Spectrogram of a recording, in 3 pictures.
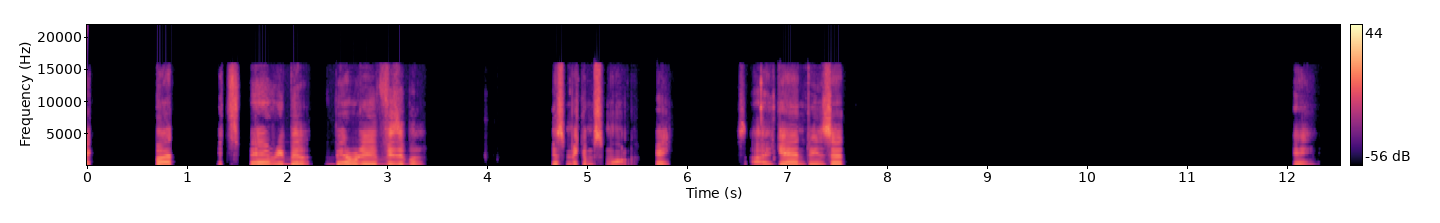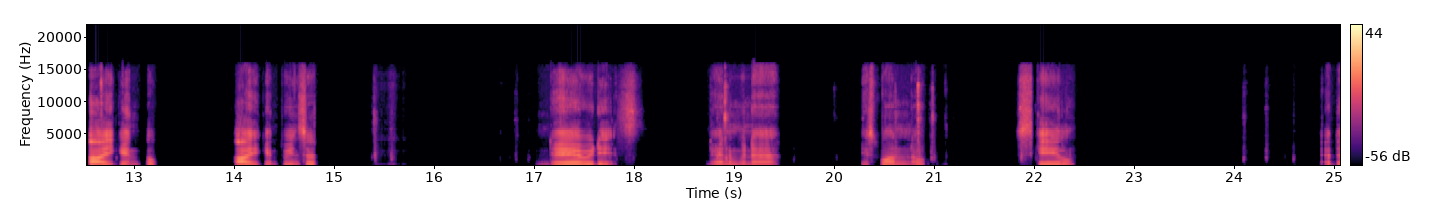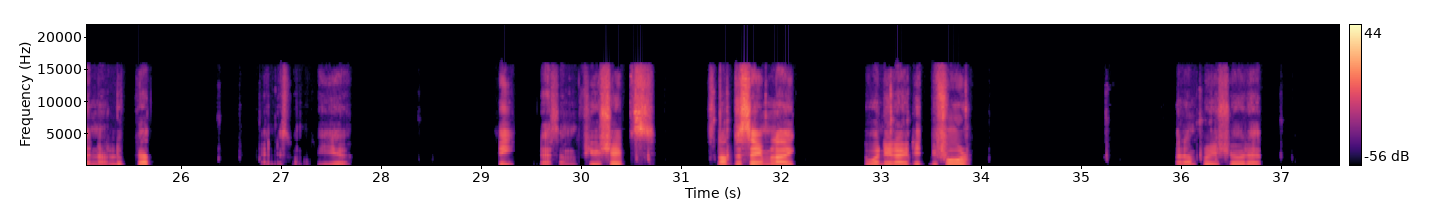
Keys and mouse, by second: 4.1 Tab, 6.9 i, 7.8 i, 9.9 click, 12.8 u, 14.2 i, 15.3 click, 15.5 Tab, 15.7 middle click, 16.7 shift+middle click, 16.9 Tab, 20.3 alt+click, 20.9 2, 21.2 alt+click, 22.0 s, 23.8 click, 24.4 ctrl+r, 26.2 click, 26.7 ctrl+r, 28.2 click, 28.5 Tab, 28.9-30.0 middle drag, 30.7 Tab, 31.0 shift+middle click, 31.4 Tab, 32.1 shift+middle drag, 33.2 Tab, 33.9 ctrl+r, 35.2 click, 35.3 Tab, 35.9 s, 36.3 Tab, 36.5 right click, 37.1 Tab.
